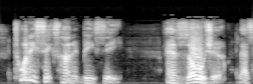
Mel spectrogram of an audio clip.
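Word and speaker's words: Djoser: r 2600 BC and zoa that's how we pronounce it the D and the J we call it Z Zer and motet designed and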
